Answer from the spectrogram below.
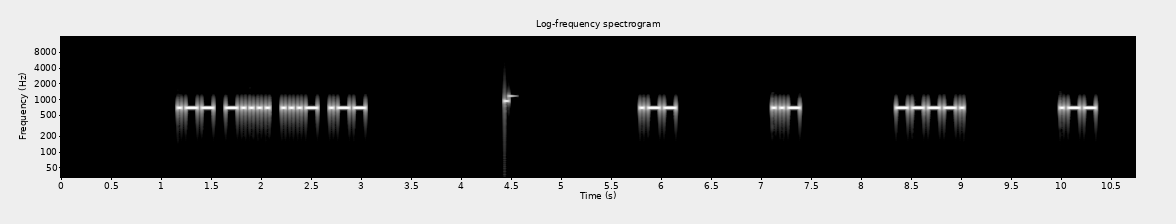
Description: Morse code, heard as a keyed tone, about 30 wpm, spaced as for 13 wpm, 700 Hz. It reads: W6VW WU9W
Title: USA Call Signs - 4 Characters - 8x Character Spacing - 30wpm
